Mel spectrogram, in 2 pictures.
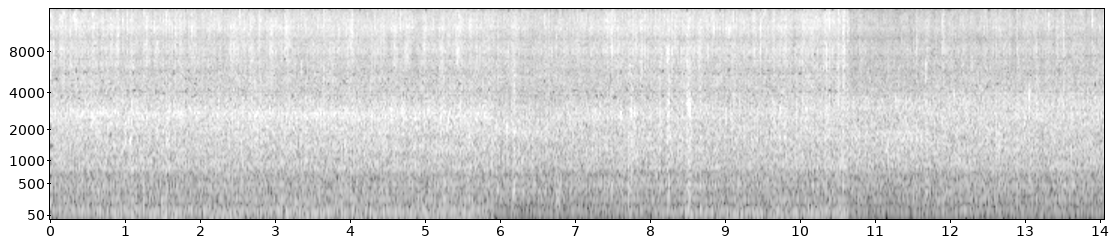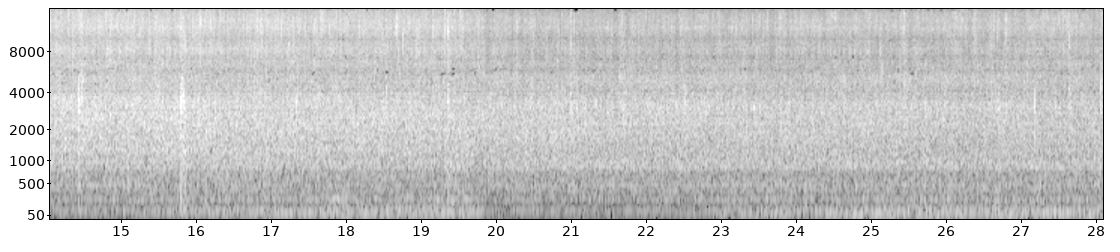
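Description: Chicken thighs sizzling in hot oil in a frying pan: a steady hiss with scattered small pops, growing a little quieter in the second half.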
